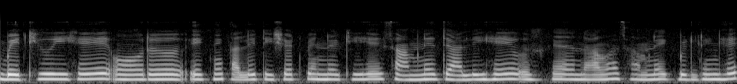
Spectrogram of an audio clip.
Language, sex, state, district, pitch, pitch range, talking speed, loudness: Hindi, female, Bihar, Lakhisarai, 235 Hz, 230-240 Hz, 165 wpm, -16 LUFS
